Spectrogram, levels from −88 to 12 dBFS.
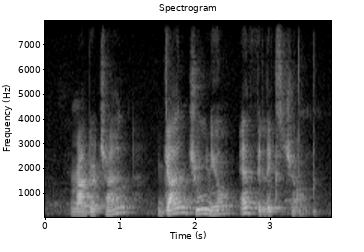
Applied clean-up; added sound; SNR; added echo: none; none; none; none.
